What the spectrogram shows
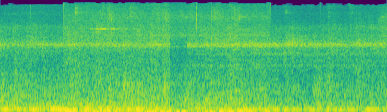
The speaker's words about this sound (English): Yeah, and this is one of the most amazing spots in this uh, subway station.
